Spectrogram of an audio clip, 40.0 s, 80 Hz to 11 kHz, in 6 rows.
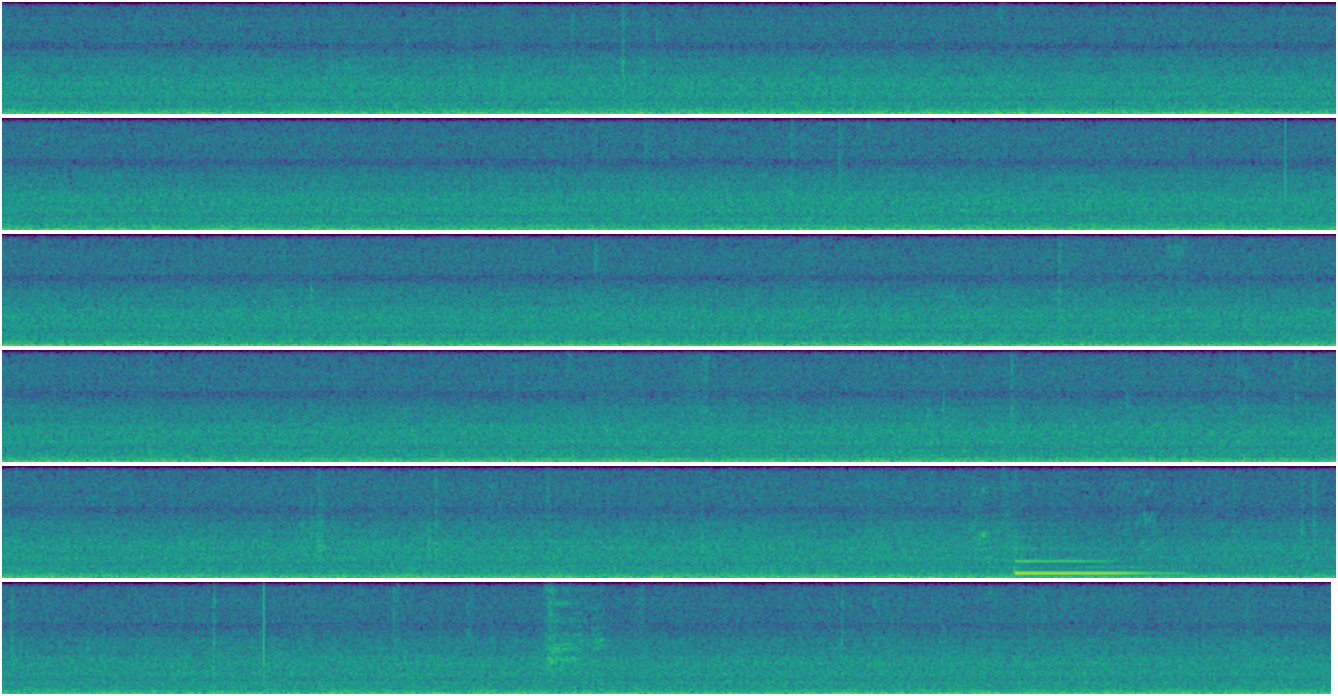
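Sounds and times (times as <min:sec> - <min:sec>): aircraft cabin engine drone: 0:00.0 - 0:39.9
short single tone: 0:31.8 - 0:32.8.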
